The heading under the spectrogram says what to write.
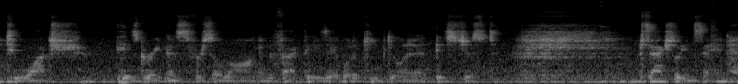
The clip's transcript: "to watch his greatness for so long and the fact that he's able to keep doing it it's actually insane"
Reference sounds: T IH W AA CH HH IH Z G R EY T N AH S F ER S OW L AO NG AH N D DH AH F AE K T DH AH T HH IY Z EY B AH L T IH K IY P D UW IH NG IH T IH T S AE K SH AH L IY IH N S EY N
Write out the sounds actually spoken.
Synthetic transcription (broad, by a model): T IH W AA CH HH IH Z G R EY T N AH S F ER S OW L AO NG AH N DH AH F AE K DH AH T HH IY Z EY B L T IH K IY P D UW IH NG IH T IH T S AE K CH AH L IY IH N S EY N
